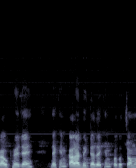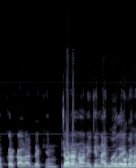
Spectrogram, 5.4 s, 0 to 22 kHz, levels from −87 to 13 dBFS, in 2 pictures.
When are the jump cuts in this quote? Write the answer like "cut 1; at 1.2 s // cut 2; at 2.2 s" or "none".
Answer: cut 1; at 4.0 s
